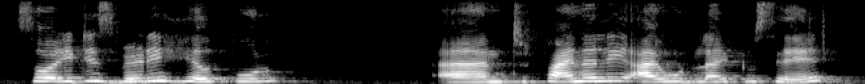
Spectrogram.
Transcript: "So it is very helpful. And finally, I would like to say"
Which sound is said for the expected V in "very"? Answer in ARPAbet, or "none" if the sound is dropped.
V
